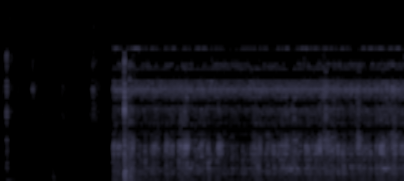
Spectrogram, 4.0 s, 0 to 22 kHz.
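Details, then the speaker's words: Redcat Gen 8 V2 crawler after swapping HobbyWing 1040 for 1080 ESC, very slow speed: even gear whirr and soft rumble, no electronic harmonic hum or whine, only normal drivetrain gearing noise. "You can hear there is no electronic harmonic hum, no whine. All that you can hear is all the mechanicals, all the gearing moving in here."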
